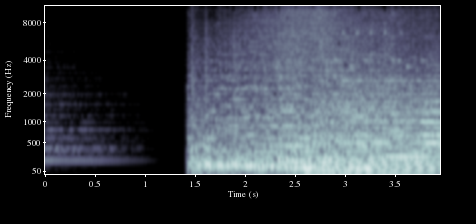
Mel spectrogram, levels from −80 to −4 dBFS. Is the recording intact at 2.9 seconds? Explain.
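Yes, the audio is intact at 2.9 seconds, with no fault of any kind at that moment.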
